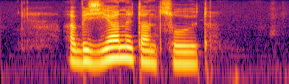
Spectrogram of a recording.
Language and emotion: Russian, neutral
